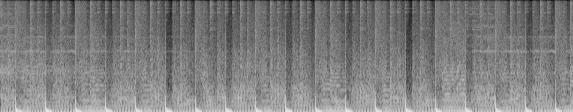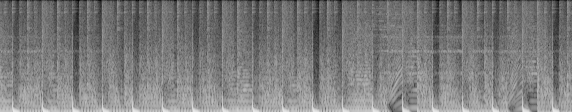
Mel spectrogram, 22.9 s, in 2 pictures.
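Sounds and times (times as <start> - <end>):
sport electro beat: 0.0 - 22.8.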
